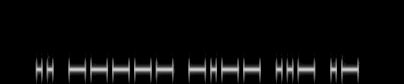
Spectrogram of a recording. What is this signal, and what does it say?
Morse code, heard as a keyed tone, about 22 wpm, 700 Hz. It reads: I0YUA
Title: DXCC-100 Call Signs - 5 Characters - Repeated 3x - 22wpm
